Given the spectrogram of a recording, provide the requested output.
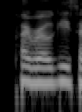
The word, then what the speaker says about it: pierogi: And your mom helps you make your pierogies. I'm going to say it wrong, not nicely. Like pierogi. – Pierogi. – Yeah, pierogi.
